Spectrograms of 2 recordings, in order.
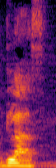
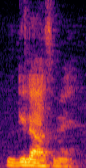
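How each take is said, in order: First: The g and l form a cluster, 'glaas'. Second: A short vowel separates g and l, 'gilaas'. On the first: This matches how it is written in English. The speaker calls it right. "लिखा तो जा रहा है उस ग्लास" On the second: This is how most people say it. The speaker calls it wrong. "Maximum लोग बोलेंगे गिलास में"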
